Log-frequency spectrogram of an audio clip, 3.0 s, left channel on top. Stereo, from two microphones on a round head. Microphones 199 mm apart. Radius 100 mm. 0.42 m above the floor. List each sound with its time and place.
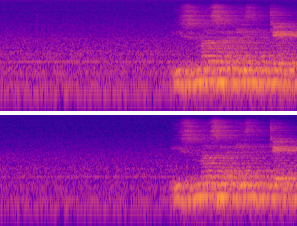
1.7 s a man speaking: 10° right (ahead or behind), 1.0 m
